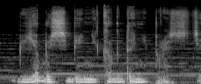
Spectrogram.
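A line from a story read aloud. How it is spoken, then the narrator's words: Mutter. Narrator (Russian): Николай буркнул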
